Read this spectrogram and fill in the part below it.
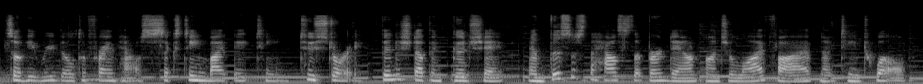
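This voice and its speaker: A woman's voice: on the low side, normal speed, few pauses, over music. A woman in her sixties, host of a family history channel, reading old documents aloud with chatty, wry asides in a home office. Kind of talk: casual explanatory narration over documents.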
